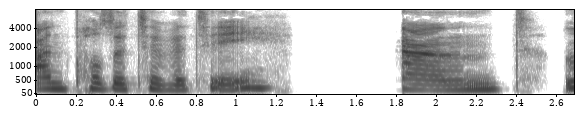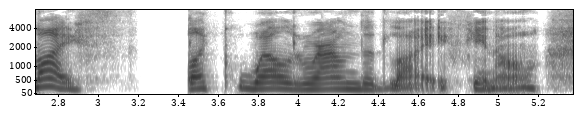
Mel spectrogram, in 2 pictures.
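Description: Against a quiet background, a woman speaks at a very slow pace in a dry, close sound with no echo. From Syria (Damascus). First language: Arabic. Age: 20s. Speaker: pilot and refugee advocate. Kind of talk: interview.

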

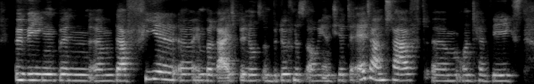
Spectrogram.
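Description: At a fairly slow pace comes an ordinary speaking voice. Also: woman. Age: 30s. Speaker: parenting coach. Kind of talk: casual interview.

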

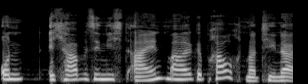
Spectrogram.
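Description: With a dry, close sound and no echo, a woman with an unremarkable speaking voice talks at a fairly slow pace, with a fairly high pitch and lively intonation. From Franconia, Germany. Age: 50s. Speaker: podcast guest sharing coming-out story. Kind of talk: personal testimony interview. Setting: online video call.

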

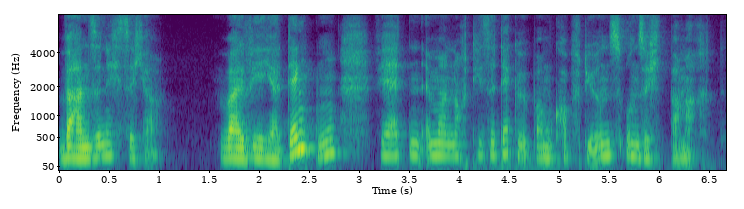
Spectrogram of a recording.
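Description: At a moderate pace and medium pitch, a woman talks in a normal speaking voice with ordinary pitch variation. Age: adult, parent. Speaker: podcast host and storyteller. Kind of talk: scripted narration.

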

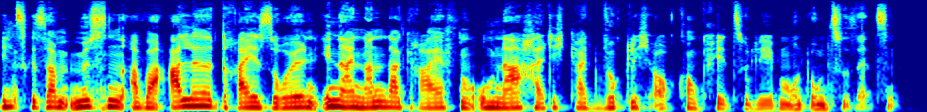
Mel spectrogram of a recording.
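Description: A woman with a very deep, low pitch at a moderate pace, hardly any pauses and ordinary pitch variation, on a very clean recording with a silent background. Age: 50s. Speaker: energy company HR executive. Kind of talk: business interview. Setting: podcast studio. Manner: hesitant fillers.

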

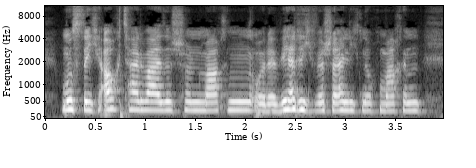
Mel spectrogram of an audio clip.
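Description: A woman's fairly high voice stays in monotone, flat intonation. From Russia. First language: Russian (speaking German). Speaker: journalist. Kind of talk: interview.

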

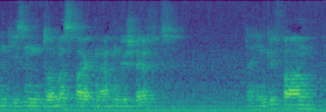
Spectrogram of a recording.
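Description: Talking at a fairly quick pace, a man with a very deep, low pitch makes very wide pitch swings over noticeable background noise and audible room echo. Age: 30s. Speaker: podcast guest sharing dating experiences. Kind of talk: personal testimony in an interview.

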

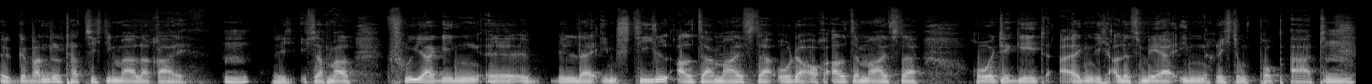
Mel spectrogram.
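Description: Very slow and very even in loudness, a man speaks with a very deep, low pitch. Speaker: gallery founder and painter. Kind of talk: casual interview.

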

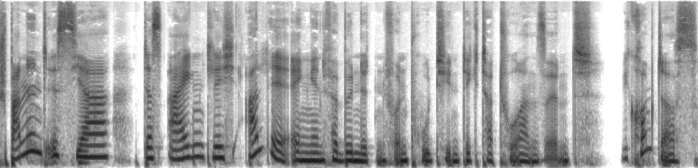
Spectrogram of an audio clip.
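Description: A woman speaks very slowly at a fairly low pitch, with very wide pitch swings. Her voice is somewhat breathy, with a dry, close sound and no echo. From Kazakhstan, then Germany from age 9. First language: Russian (speaking German). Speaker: podcast co-host. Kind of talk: casual chat.

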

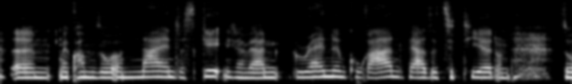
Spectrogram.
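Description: A woman speaks at medium pitch in a monotone, flat way. The sound is dry and close, with no echo. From Germany, Turkish family. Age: 20s. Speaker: podcaster and student. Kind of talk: casual chat. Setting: remote call.

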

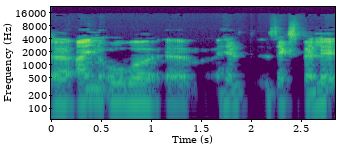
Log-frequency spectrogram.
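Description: Very slowly, a man speaks at a medium pitch with a bright, sharp tone. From Pakistan. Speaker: cricket player. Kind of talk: interview. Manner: hesitant, many fillers.

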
